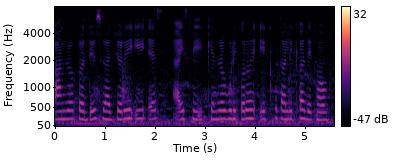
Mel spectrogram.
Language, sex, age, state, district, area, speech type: Odia, female, 18-30, Odisha, Bargarh, rural, read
